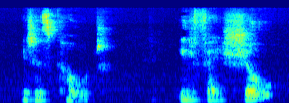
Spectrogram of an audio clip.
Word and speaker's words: chaud: Now you can see that that's C-H-A-U-D, and it's not spelled, it's not said at all the same way as it's spelled, right? So, il fait chaud. That's how you pronounce that.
